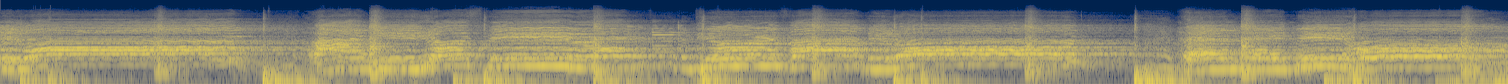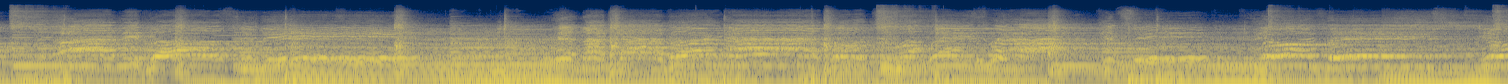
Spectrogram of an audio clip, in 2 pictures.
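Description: A worship team singing together in harmony with a live band. The low end is thin and broken at first, and about halfway through the bass and drums come in fully and the band plays steadily under the voices.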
